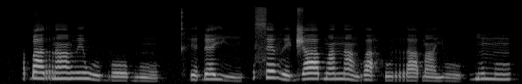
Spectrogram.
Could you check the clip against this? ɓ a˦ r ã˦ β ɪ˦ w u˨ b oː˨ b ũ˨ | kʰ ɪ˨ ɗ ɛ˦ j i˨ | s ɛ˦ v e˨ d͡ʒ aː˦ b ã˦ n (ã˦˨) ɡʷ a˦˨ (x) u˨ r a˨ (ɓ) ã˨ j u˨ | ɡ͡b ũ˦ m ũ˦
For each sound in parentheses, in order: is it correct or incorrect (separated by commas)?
correct, incorrect, correct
